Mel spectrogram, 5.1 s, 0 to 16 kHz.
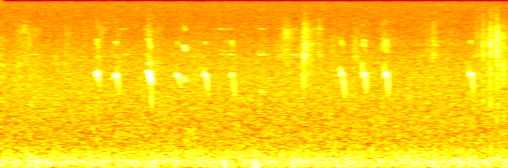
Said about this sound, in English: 3, 3, and the new juveniles are giving calls here, flight calls. According to these captive birds are respectively 383, 384, which is the juvenile female, 385 and 386.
